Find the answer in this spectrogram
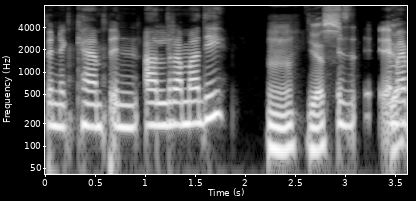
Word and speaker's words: Ramadi: They finally they ended up in a camp in Al Ramadi. Yes. Am I pronouncing Ramadi, correctly?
